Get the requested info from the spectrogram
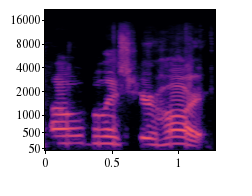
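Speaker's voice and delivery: high, slow Southern pity; mock Southern sympathy. Echo tech consoling the bee-sting patient, exaggerated Southern sympathy. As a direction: coo it like an imitated Southern woman. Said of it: "'cause that's a Southern thing".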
